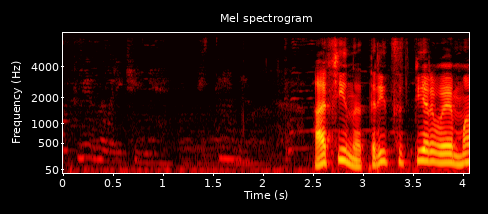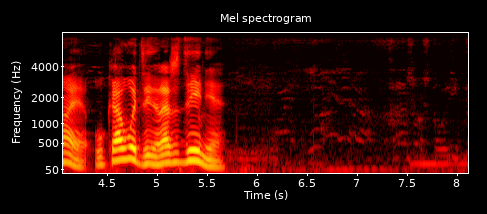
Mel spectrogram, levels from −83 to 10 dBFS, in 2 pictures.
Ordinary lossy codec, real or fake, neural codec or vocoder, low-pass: none; real; none; 7.2 kHz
